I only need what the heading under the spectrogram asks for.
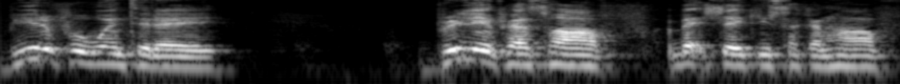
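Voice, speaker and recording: A man's voice: mid-range voice, moderate pace. A man giving a casual reaction as a football fan in short exclamatory phrases. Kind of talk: casual self-recorded reaction.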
